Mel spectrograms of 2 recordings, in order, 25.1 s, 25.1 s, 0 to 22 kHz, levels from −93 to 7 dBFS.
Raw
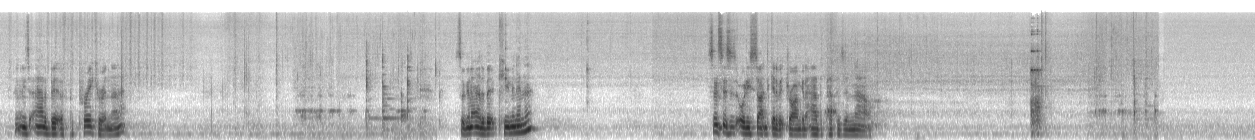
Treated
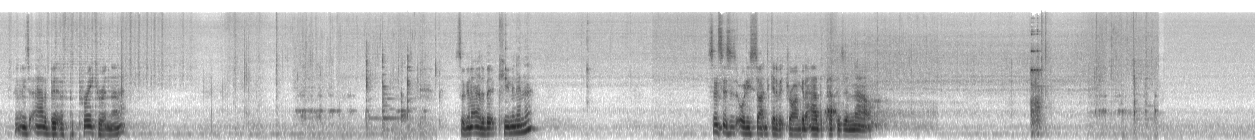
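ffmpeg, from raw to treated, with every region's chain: -filter_complex "[0:a]asettb=1/sr,asplit=3[s0][s1][s2];[s0]atrim=end=1.064[s3];[s1]atrim=start=1.06:end=2.37,asetpts=PTS-STARTPTS,afade=t=in:d=0.004:c=qsin,afade=t=out:st=1.306:d=0.004:c=qsin,lowshelf=f=110:g=11,aecho=1:1:3.1:0.62,atrim=end_sample=57771[s4];[s2]atrim=start=2.366[s5];[s3][s4]acrossfade=d=0.004:c1=hsin:c2=qsin[s6];[s6][s5]acrossfade=d=0.004:c1=qsin:c2=hsin,asettb=1/sr,asplit=3[s7][s8][s9];[s7]atrim=end=16.034[s10];[s8]atrim=start=16.03:end=18.76,asetpts=PTS-STARTPTS,afade=t=in:d=0.004:c=qsin,afade=t=out:st=2.726:d=0.004:c=qsin,highpass=200,equalizer=f=410:t=o:w=3:g=10.5[s11];[s9]atrim=start=18.756[s12];[s10][s11]acrossfade=d=0.004:c1=hsin:c2=qsin[s13];[s13][s12]acrossfade=d=0.004:c1=qsin:c2=hsin"

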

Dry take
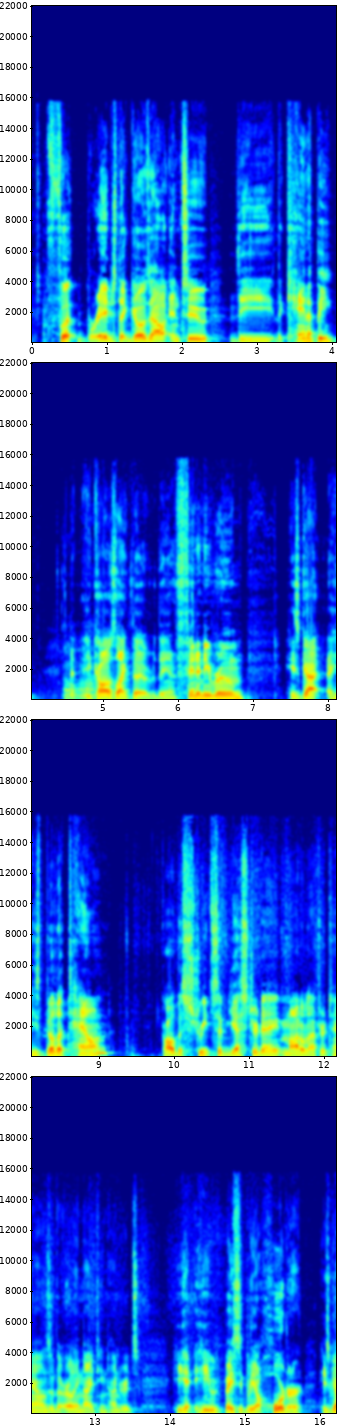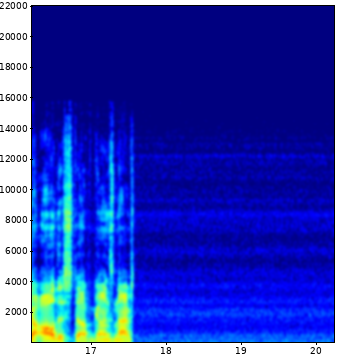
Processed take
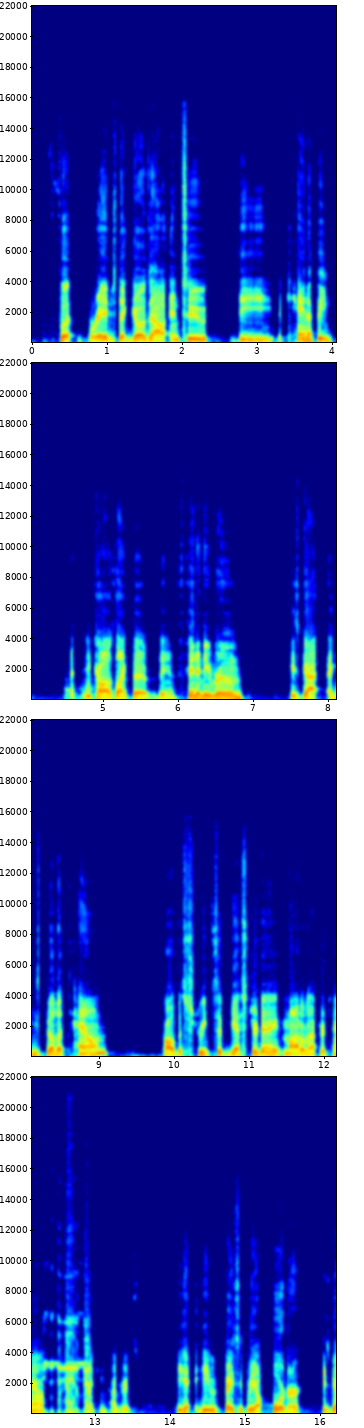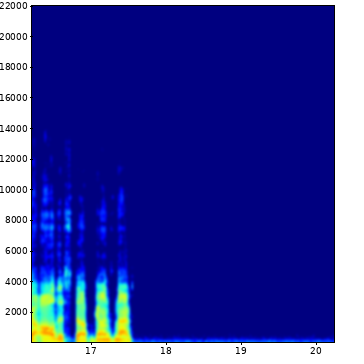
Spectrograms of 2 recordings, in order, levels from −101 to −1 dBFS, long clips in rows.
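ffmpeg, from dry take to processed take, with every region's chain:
-filter_complex "[0:a]asettb=1/sr,asplit=3[s0][s1][s2];[s0]atrim=end=12.314[s3];[s1]atrim=start=12.31:end=12.94,asetpts=PTS-STARTPTS,afade=t=in:d=0.004:c=qsin,afade=t=out:st=0.626:d=0.004:c=qsin,lowpass=f=3000:t=q:w=0.5098,lowpass=f=3000:t=q:w=0.6013,lowpass=f=3000:t=q:w=0.9,lowpass=f=3000:t=q:w=2.563,afreqshift=-3500,aeval=exprs='clip(val(0),-1,0.01)':c=same[s4];[s2]atrim=start=12.936[s5];[s3][s4]acrossfade=d=0.004:c1=hsin:c2=qsin[s6];[s6][s5]acrossfade=d=0.004:c1=qsin:c2=hsin,anlmdn=3.98,bass=f=250:g=7,treble=f=4000:g=-15,acrossover=split=120|2100[s7][s8][s9];[s7]acompressor=threshold=0.00224:ratio=4[s10];[s8]acompressor=threshold=0.0447:ratio=4[s11];[s9]acompressor=threshold=0.01:ratio=4[s12];[s10][s11][s12]amix=inputs=3:normalize=0,volume=1.68"

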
